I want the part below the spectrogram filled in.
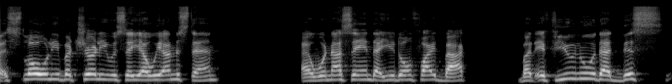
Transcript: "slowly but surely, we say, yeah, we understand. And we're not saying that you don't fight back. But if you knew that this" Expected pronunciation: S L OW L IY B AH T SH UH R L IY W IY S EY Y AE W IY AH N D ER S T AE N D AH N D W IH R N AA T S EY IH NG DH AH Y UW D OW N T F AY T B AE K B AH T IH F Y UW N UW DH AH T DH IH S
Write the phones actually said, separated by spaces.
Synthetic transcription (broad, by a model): S L OW L IY B AH T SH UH R L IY W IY S EY Y AE W IY AH N D ER S T AE N D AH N W IH R N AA T S EY IH NG DH AH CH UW D OW N T F AY T B AE K B AH T IH F Y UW N UW DH AH T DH IH S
